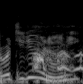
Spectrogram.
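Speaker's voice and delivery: dog talk. Real, not acted. Talking to his dog.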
